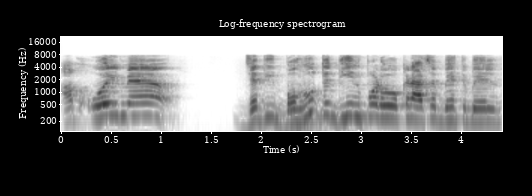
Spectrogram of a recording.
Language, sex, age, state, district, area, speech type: Maithili, male, 60+, Bihar, Madhubani, rural, spontaneous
